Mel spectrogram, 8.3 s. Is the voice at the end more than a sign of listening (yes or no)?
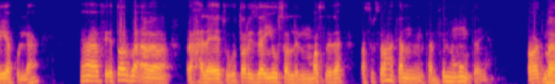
yes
